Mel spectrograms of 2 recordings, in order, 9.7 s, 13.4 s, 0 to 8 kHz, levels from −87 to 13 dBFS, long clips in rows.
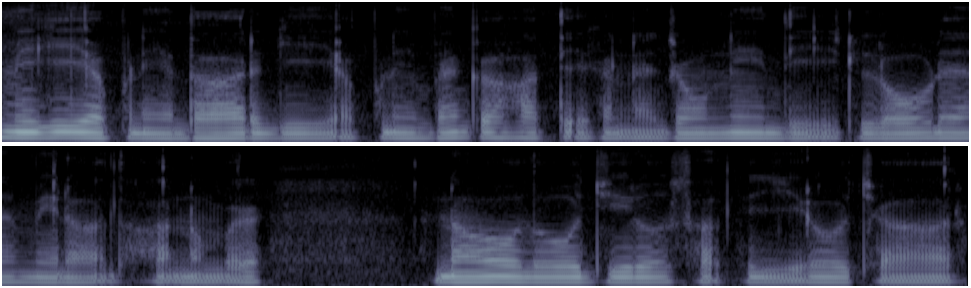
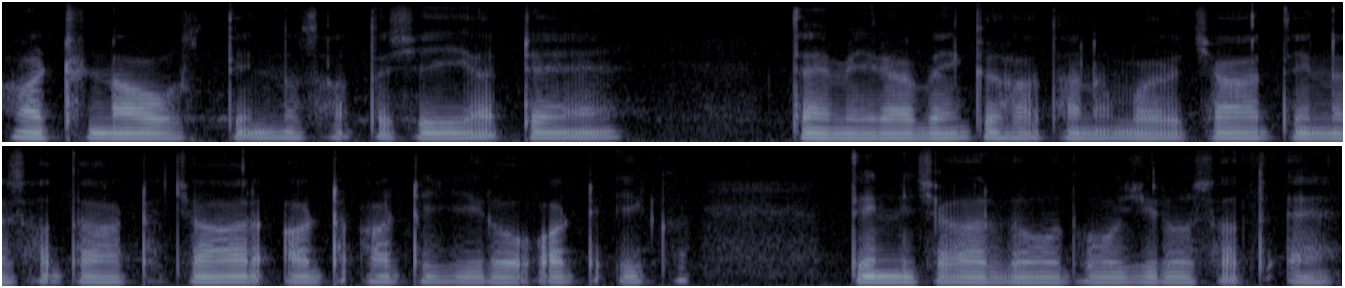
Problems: low volume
